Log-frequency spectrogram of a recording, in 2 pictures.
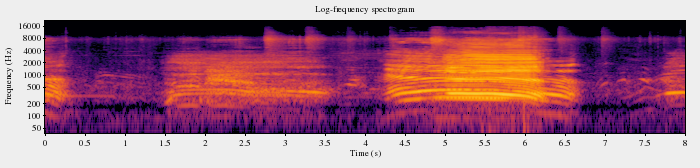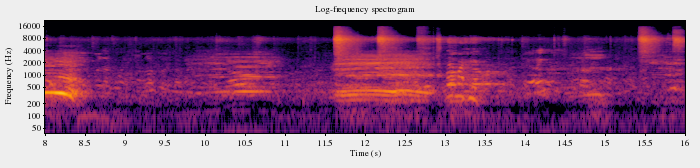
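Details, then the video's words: Cows ready to leave, mooing repeatedly in short and medium bellows with quiet gaps between. One loud, long, rasping moo stands out in the middle, followed by softer, shorter calls. "The sound of Cows ready to leave"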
